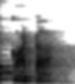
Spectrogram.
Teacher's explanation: নাসিক্য ব্যঞ্জনটি লোপ পায় এবং তার পূর্ববর্তী স্বরধ্বনি দীর্ঘ স্বরধ্বনি হয়ে অনুনাসিক হয়ে যায়। যেমন কণ্টক থেকে কণ্ঠ অ থেকে কাঁটা, হ্যাঁ, এই যে নাসিক্য ব্যঞ্জন লুপ্ত হয়ে গেল এবং আয়ের সঙ্গে চন্দ্রবিন্দু যুক্ত হলো, আনুনাসিক হয়ে গেল।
